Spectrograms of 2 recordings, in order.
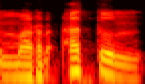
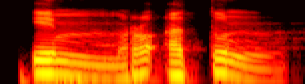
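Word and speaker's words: امرأة: tidak pakai alif lam ya maka dia bacanya bukan bukan maratun tapi imroatun nyain imroatul Oke ini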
